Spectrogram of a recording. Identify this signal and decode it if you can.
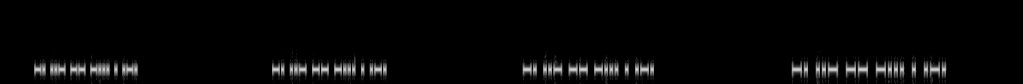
Morse code, heard as a keyed tone, about 52 wpm, 700 Hz. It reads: NUMBER NUMBER NUMBER NUMBER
